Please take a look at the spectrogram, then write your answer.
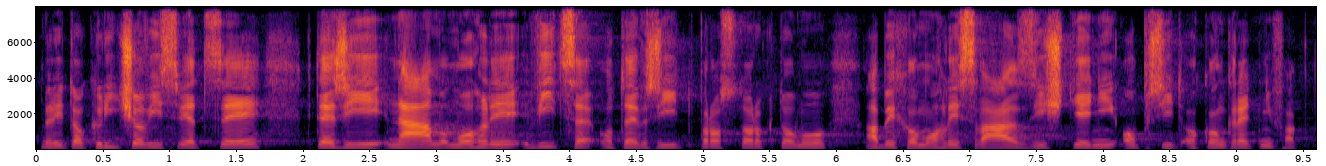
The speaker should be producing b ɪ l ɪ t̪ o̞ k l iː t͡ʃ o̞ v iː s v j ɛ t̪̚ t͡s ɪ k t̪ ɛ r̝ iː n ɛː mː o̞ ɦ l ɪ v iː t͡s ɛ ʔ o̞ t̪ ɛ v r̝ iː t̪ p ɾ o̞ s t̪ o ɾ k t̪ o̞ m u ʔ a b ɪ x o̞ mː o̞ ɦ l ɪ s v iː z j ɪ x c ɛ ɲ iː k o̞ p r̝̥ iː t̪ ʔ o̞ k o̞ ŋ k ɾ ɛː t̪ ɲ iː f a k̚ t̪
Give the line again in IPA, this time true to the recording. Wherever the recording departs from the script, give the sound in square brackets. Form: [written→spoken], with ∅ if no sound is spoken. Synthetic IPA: b ɪ l ɪ t̪ o̞ k l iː t͡ʃ o̞ v iː s v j ɛ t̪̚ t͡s ɪ k t̪ ɛ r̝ iː n [ɛː→aː] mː o̞ ɦ l ɪ v iː t͡s ɛ ʔ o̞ t̪ ɛ v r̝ iː t̪ p ɾ o̞ s t̪ o ɾ k t̪ o̞ m u ʔ a b ɪ x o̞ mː o̞ ɦ l ɪ s v [iː→aː] z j ɪ [x→ʃ] c ɛ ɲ iː [k→ʔ] o̞ p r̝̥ iː t̪ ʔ o̞ k o̞ ŋ k ɾ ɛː t̪ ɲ iː f a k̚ t̪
